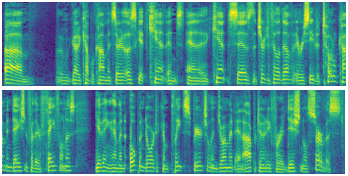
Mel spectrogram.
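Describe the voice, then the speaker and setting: Gravelly-voiced man hosting a Bible study. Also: medium pitch, no echo. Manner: earnest, reads scripture aloud with halting restarts. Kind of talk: casual Bible study talk.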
